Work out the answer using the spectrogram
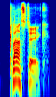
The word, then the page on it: plastic: British English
